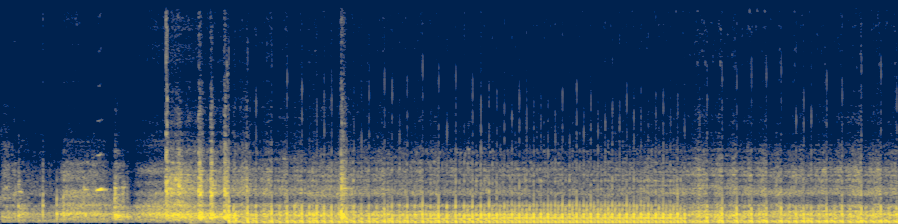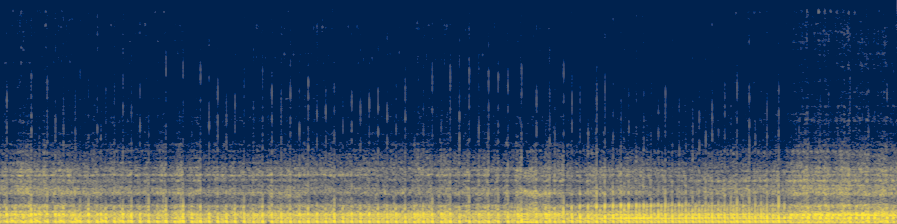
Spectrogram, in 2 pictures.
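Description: Harley-Davidson Sportster's air-cooled V-twin engine starts up about two seconds in, then runs steadily at low throttle with an even, rapid pulse as the motorcycle rolls slowly along.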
